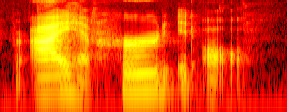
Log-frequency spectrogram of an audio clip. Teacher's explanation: Now listen to for, have, and it. Those are unstressed. You say them kind of quickly.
